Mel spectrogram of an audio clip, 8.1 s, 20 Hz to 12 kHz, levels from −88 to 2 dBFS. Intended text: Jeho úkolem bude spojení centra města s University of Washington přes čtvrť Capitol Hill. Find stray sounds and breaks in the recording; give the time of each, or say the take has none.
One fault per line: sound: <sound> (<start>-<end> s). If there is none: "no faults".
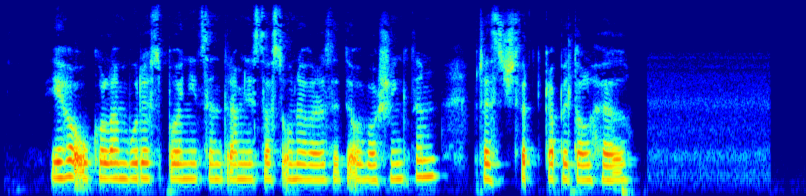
no faults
